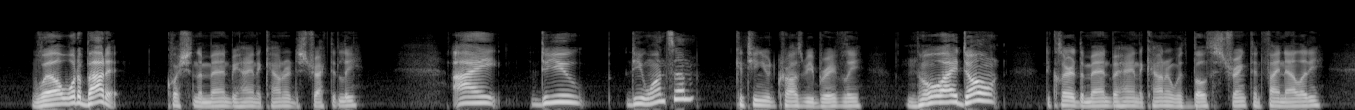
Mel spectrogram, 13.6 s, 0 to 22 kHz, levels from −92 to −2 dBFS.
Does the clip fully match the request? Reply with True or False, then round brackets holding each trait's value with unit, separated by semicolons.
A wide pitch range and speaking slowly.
False (8.1 semitones; 155 wpm)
